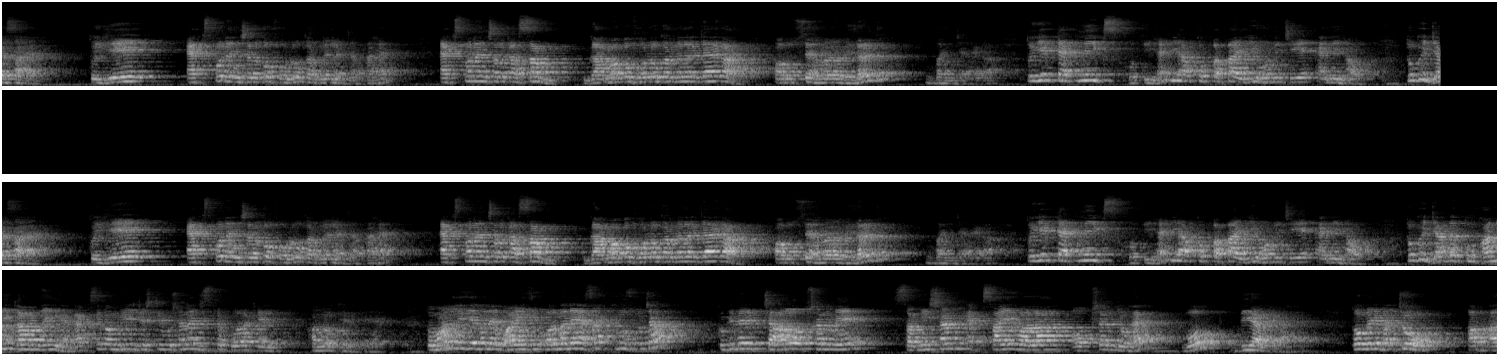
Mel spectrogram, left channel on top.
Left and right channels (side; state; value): left; drops out; at 14.4 s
